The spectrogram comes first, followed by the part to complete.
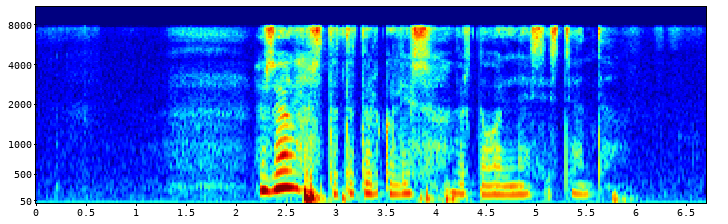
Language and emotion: Russian, sad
